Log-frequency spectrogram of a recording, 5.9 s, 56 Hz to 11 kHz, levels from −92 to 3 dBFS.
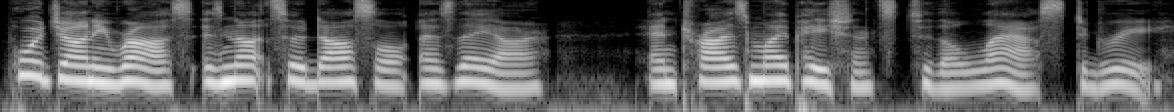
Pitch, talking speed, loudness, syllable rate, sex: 215 Hz, 185 wpm, -17 LUFS, 4.8 syllables/s, female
